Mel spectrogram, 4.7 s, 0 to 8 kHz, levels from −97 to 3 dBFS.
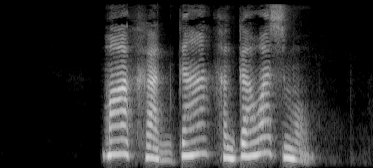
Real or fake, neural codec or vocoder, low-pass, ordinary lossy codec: real; none; 7.2 kHz; AAC, 32 kbps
